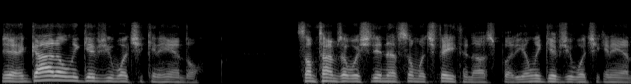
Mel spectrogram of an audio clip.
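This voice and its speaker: An unremarkable speaking voice from a man with an American accent, medium in pitch, at a fairly quick pace. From Delaware, US. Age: 60s. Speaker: nonprofit founder. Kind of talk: casual interview.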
